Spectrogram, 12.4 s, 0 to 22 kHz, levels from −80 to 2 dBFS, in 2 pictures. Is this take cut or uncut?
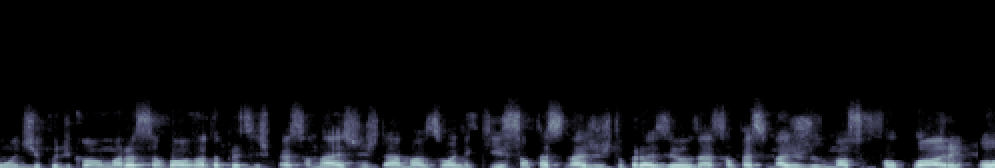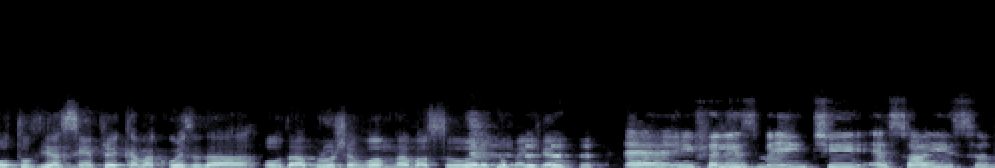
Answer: cut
